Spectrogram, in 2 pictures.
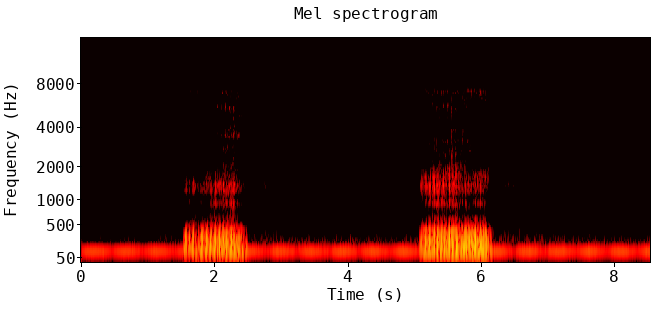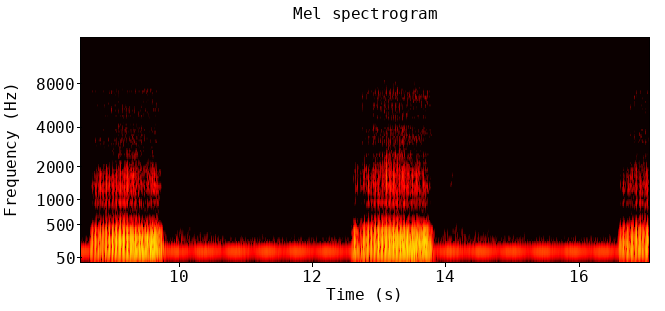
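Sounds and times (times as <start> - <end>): steady low hum: 0.0 - 17.0
person snoring: 1.5 - 2.6, 5.0 - 6.2, 8.6 - 9.9, 12.6 - 14.2, 16.6 - 17.0.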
